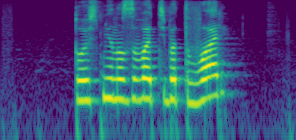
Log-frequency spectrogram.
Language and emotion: Russian, angry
